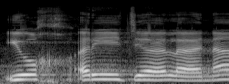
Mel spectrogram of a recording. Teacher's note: jimnya dipantulkan dengan pantulan ringan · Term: qalqalah sughra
